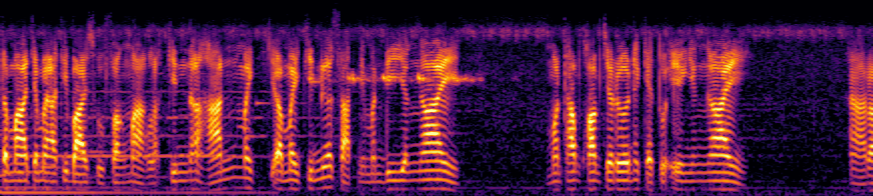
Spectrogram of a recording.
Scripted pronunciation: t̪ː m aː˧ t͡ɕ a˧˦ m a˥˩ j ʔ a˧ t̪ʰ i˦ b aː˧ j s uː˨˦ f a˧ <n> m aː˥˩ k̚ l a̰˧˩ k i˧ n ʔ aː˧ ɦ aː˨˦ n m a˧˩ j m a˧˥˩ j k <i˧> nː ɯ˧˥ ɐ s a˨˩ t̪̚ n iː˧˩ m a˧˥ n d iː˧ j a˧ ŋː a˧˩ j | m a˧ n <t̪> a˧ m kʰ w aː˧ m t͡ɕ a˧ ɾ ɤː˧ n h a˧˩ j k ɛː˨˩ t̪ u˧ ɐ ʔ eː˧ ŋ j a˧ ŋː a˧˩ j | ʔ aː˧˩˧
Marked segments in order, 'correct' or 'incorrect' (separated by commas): incorrect, correct, incorrect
